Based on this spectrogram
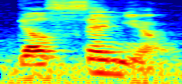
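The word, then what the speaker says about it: dal segno: alkoda the d s stands for either dell or doll senior which is spelled we'll say doll d-a-l s-e-g-n-o with that little tilde over the over the end there del segno that means literally translates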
